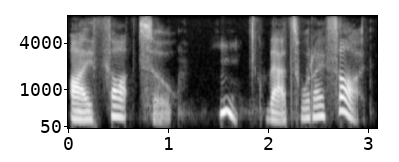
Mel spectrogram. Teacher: this th in 22 is voiceless it's just air thought and the vowel is ah you have to open a lot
